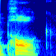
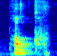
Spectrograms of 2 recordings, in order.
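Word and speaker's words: Polk: You got to say it right, Poke. Yeah. Now that K silent it's P it's P county I say Grady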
